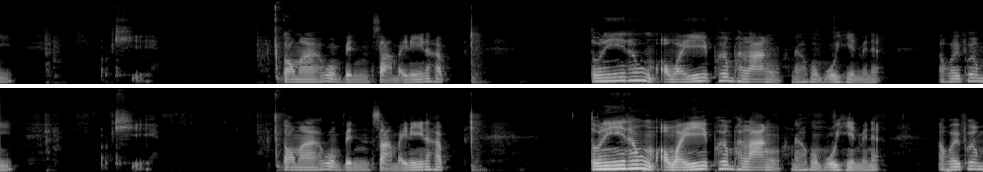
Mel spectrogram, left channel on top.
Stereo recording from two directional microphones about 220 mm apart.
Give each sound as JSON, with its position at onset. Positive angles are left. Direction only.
{"t": 0.0, "sound": "speech", "side_deg": -25}
{"t": 0.9, "sound": "speech", "side_deg": -15}
{"t": 2.8, "sound": "speech", "side_deg": -10}
{"t": 5.7, "sound": "speech", "side_deg": -30}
